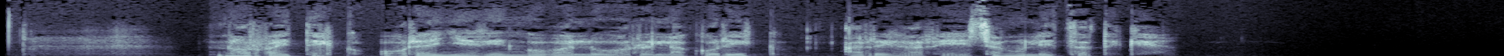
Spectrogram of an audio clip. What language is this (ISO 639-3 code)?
eus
